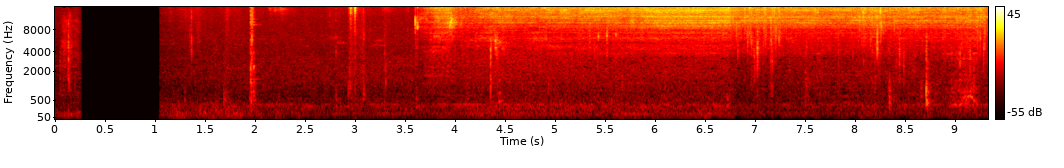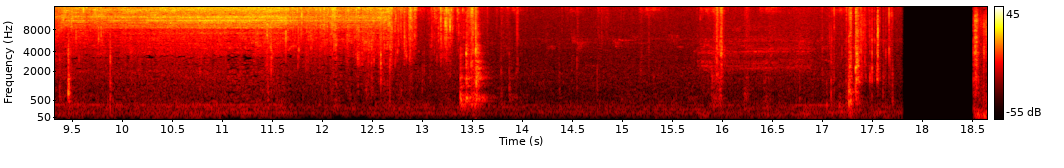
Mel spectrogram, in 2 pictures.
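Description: Garden hose spraying water onto a flat board on the ground: a steady hiss that starts about three and a half seconds in and stops after about nine seconds, with a few knocks before and after it.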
